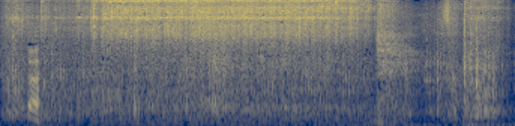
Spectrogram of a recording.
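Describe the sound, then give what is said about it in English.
A big paper box filled with coins is shaken, loose change jingling and clinking in a dense, continuous rattle with a few sharper metallic chinks standing out near the end. “Wait, it's a big paper box filled with coins.”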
